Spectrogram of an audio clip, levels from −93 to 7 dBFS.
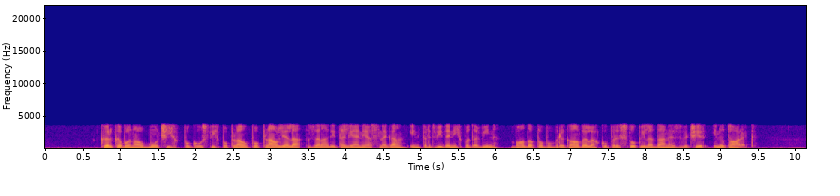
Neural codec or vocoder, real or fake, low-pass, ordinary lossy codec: vocoder, 22.05 kHz, 80 mel bands, WaveNeXt; fake; 3.6 kHz; none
